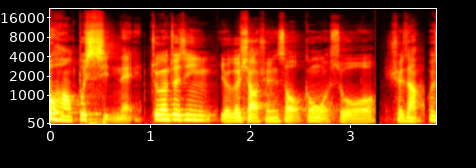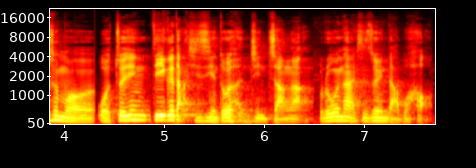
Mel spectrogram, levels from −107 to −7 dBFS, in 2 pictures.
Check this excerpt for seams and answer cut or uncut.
cut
